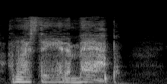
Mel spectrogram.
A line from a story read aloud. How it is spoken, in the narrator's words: Ace whispered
